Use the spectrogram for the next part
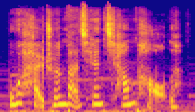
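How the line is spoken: Crying. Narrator (Chinese): 兰兰哭着对公公说

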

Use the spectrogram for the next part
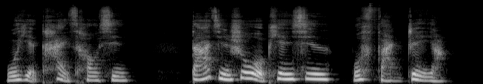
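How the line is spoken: Sighing. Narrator (Chinese): 贾母叹道

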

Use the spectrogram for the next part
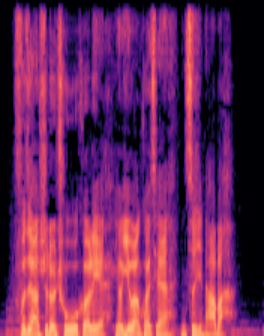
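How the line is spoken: Resigned wry smile. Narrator (Chinese): 王宇无奈苦笑，说道

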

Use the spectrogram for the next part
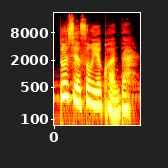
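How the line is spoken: Laughing question. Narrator (Chinese): 宋成刚笑着问

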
